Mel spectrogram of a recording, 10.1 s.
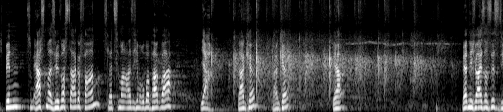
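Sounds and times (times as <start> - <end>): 
speech: 0.0 - 6.0, 6.6 - 7.0, 9.2 - 10.0
crowd applauding: 3.3 - 9.3.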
